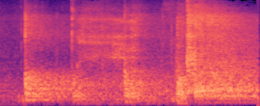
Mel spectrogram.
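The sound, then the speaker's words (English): A heavy door slams shut in an echoey stairwell, with a few sharp thuds and bangs ringing out in an echoey tail. No one speaks. “Sorry for the loud door slam. I'm in the stairwell, so it's kind of echoey.”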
